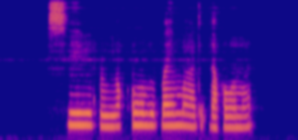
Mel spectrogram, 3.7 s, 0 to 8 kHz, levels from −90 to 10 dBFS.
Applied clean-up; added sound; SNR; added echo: neural mask model DeepFilterNet 3.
